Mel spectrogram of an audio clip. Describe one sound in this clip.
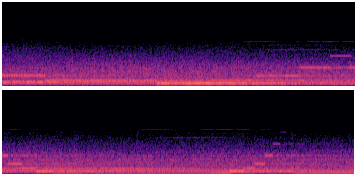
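Machines hum and whir steadily, with drones that shift in pitch.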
